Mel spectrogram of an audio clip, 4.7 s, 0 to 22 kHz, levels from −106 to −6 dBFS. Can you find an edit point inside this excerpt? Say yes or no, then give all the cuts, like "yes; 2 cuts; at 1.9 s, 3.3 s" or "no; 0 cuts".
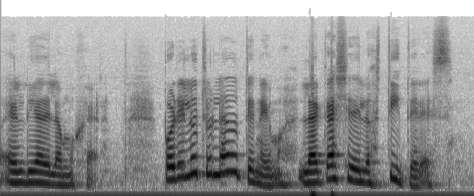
no; 0 cuts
